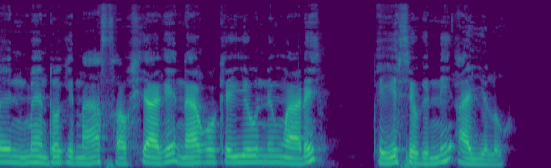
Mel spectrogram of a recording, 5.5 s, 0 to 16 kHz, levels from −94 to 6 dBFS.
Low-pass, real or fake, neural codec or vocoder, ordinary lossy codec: 14.4 kHz; real; none; none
